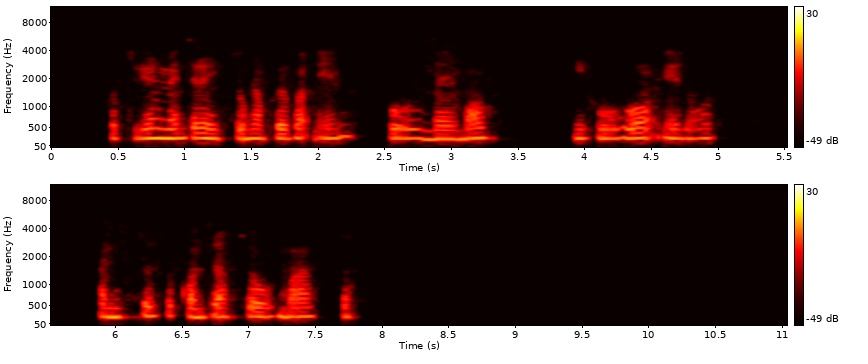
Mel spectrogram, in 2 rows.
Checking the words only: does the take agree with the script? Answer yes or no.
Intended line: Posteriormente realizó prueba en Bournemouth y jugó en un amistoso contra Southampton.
no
